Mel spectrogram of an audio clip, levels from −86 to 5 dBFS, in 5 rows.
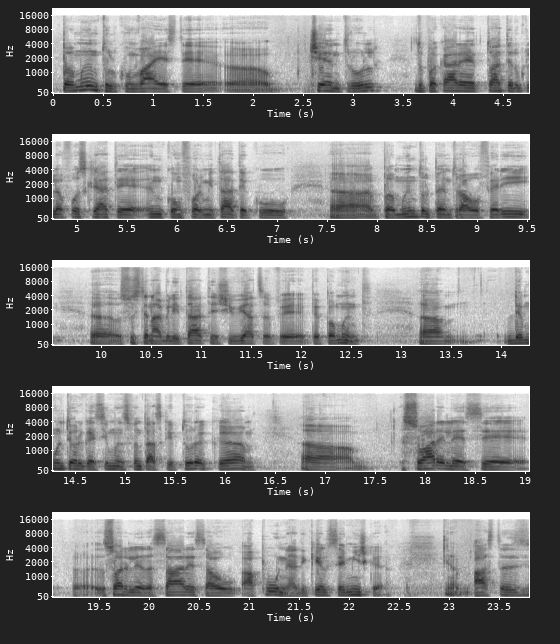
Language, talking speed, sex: Romanian, 105 wpm, male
